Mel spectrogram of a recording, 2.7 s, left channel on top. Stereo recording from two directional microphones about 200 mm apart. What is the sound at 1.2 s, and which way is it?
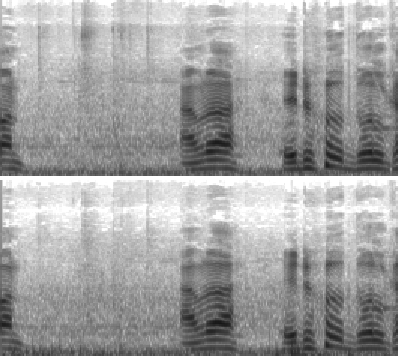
Speech, 30° left (ahead or behind).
